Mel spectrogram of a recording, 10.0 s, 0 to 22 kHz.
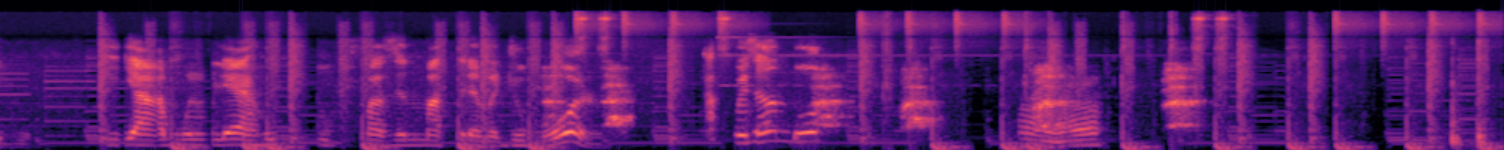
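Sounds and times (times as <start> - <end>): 
speech: 0.8 - 6.2, 6.8 - 7.5
dogs barking: 3.6 - 4.3, 5.4 - 7.2, 7.8 - 8.2.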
